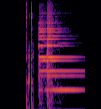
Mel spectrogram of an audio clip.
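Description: Subscribe-button animation sound effect: a couple of quick clicks, then a bright notification-bell ding that rings for about a second and cuts off.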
